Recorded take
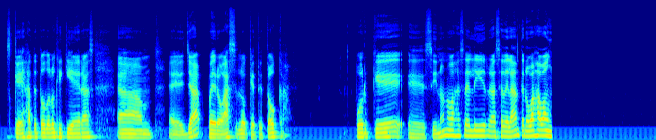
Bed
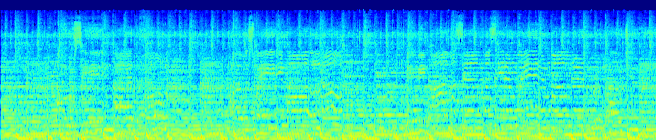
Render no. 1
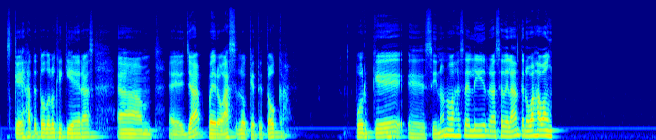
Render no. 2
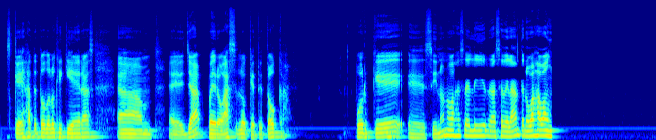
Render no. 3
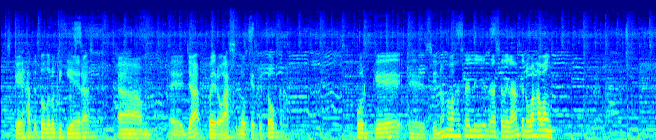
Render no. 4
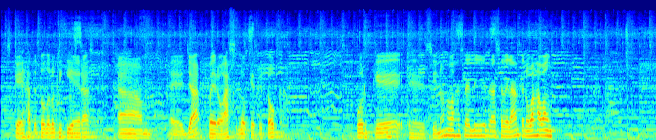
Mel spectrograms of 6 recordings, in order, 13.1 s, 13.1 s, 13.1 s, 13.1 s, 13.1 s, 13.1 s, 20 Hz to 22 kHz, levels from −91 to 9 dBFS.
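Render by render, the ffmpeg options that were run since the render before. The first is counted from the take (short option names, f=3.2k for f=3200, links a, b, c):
-af "bandreject=f=60:t=h:w=4,bandreject=f=120:t=h:w=4,bandreject=f=180:t=h:w=4,bandreject=f=240:t=h:w=4,bandreject=f=300:t=h:w=4"
-filter_complex "[0:a]asplit=3[a][b][c];[a]afade=t=out:st=9.07:d=0.02[d];[b]asuperstop=centerf=2600:order=20:qfactor=2.2,afade=t=in:st=9.07:d=0.02,afade=t=out:st=10.5:d=0.02[e];[c]afade=t=in:st=10.5:d=0.02[f];[d][e][f]amix=inputs=3:normalize=0"
-filter_complex "[1:a]volume=-15.5dB[a];[0:a][a]amix=inputs=2:normalize=0"
-af "volume=7dB"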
